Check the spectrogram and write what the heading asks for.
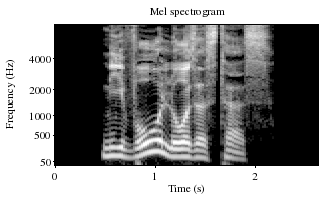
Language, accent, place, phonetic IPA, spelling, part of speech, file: German, Germany, Berlin, [niˈvoːloːzəstəs], niveaulosestes, adjective, De-niveaulosestes.ogg
- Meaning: strong/mixed nominative/accusative neuter singular superlative degree of niveaulos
